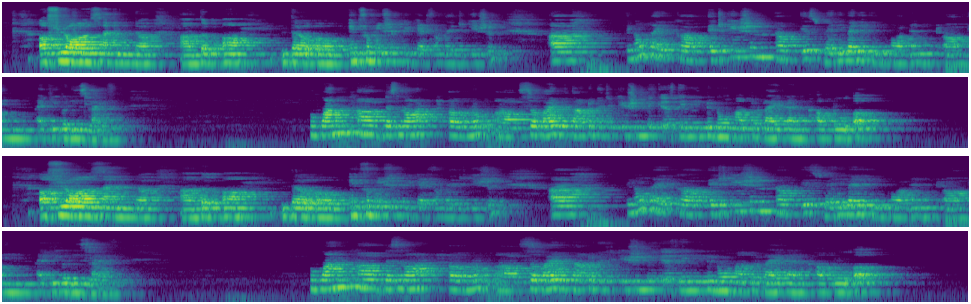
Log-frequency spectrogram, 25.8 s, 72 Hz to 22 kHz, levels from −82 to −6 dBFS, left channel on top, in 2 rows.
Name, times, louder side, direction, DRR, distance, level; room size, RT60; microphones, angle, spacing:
voice 1, 0.1-3.4 3.7-7.9 8.3-14.4 17.0-24.4, left 1 dB, 60° left, -1 dB, 7.9 m, -26 dB
25.5 x 23.0 x 5.8 m, 1.1 s
head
